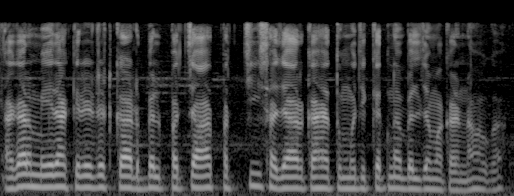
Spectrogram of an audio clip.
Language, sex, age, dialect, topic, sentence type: Hindi, male, 18-24, Awadhi Bundeli, banking, question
